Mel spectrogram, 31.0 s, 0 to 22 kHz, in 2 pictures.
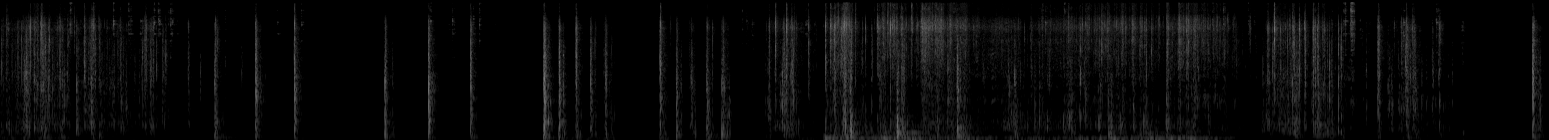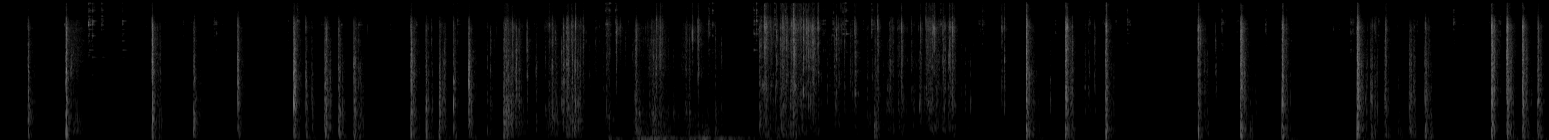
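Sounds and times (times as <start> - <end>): plastic packaging crinkling: 0.0 - 1.8, 7.6 - 14.6, 20.5 - 25.2.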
